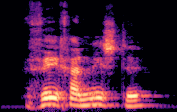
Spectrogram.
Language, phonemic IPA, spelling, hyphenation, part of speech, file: Dutch, /ˌveː.ɣaːˈnɪs.tə/, veganiste, ve‧ga‧nis‧te, noun, Nl-veganiste.ogg
- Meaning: a female vegan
